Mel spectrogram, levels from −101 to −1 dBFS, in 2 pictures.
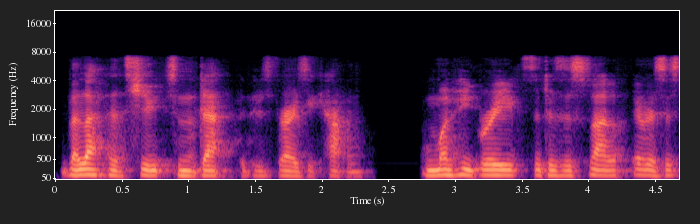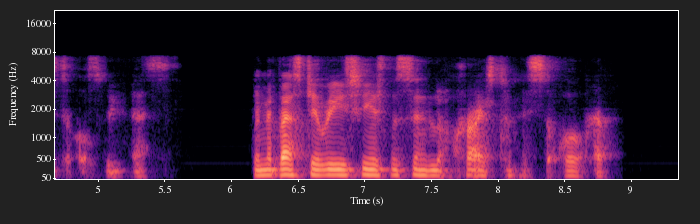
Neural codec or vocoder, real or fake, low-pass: codec, 16 kHz, 1 kbps, FunCodec, trained on Chinese and English, 50 frames a second; fake; 7.2 kHz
